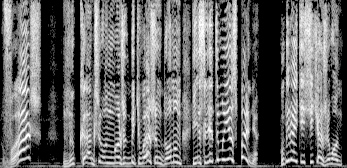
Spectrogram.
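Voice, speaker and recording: A man voicing a frightened, bossy elderly lady spirit who talks in a shrill, panicky, scolding way. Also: huge pitch swings, unhurried, a bit bright, full character voice. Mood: imperious.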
